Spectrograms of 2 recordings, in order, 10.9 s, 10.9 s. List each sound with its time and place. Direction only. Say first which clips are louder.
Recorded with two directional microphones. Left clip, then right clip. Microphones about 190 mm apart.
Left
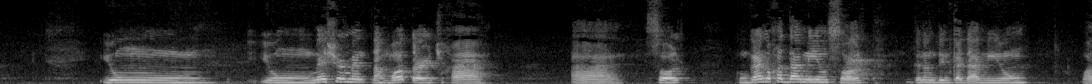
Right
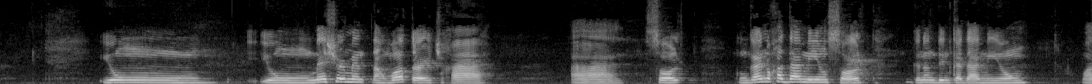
1.0 s a woman's voice: right 5 dB; 40° right (ahead or behind)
